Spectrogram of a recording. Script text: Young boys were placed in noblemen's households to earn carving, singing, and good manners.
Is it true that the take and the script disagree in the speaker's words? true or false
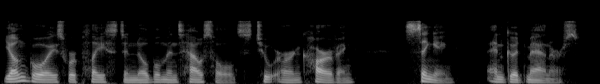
false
